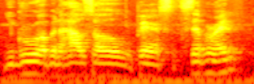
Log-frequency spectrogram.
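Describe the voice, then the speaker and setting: A man hosting a casual interview, talking in an animated way and building his questions out loud. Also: mid-range voice, fast. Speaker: interviewer, show host.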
